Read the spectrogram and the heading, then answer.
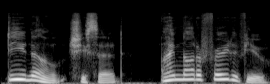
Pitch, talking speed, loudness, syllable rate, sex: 160 Hz, 245 wpm, -15 LUFS, 5.5 syllables/s, male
